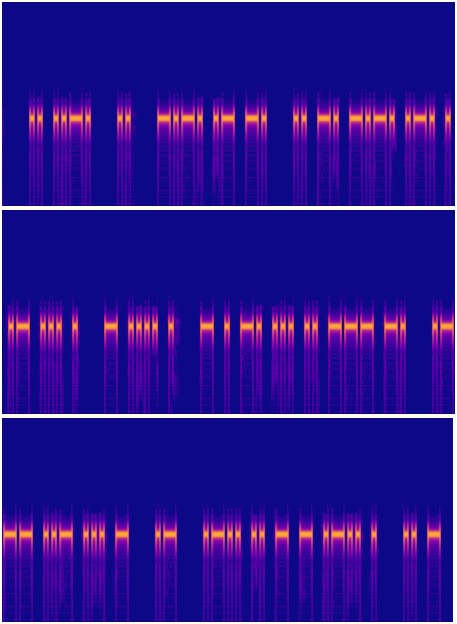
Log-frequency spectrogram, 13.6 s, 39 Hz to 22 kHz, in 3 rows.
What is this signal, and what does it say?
Morse code, heard as a keyed tone, about 30 wpm, 600 Hz. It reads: IF I CAN INCREASE THE TENSION JUST A LITTLE IT
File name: the old man and the sea / the old man and the sea 1 30wpm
